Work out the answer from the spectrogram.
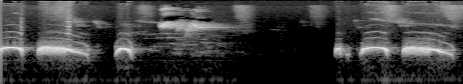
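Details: Spotted dove singing its morning coo, played to encourage mating: phrases of a short arched note, a long drawn falling coo and another short note, given twice, with one high twittering chirp between.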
